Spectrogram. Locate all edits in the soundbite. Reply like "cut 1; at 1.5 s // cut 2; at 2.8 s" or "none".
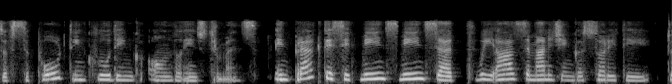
cut 1; at 1.7 s // cut 2; at 4.0 s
